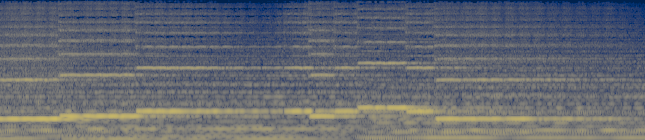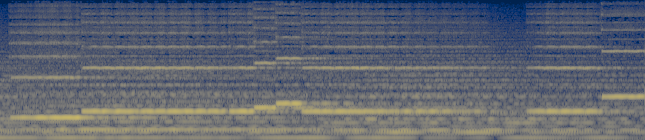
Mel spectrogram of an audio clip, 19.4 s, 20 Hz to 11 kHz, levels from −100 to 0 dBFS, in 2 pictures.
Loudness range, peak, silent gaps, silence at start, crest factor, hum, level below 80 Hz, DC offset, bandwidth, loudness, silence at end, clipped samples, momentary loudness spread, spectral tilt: 5 LU; -14 dBFS; none; 0 s; 14 dB; none; -46 dBFS; under 0.1%; 11 kHz; -28 LUFS; 0 s; under 0.1%; 10 LU; -4.5 dB/octave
